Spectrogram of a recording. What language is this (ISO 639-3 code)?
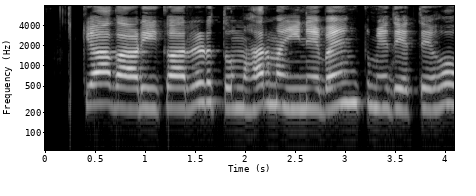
hin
